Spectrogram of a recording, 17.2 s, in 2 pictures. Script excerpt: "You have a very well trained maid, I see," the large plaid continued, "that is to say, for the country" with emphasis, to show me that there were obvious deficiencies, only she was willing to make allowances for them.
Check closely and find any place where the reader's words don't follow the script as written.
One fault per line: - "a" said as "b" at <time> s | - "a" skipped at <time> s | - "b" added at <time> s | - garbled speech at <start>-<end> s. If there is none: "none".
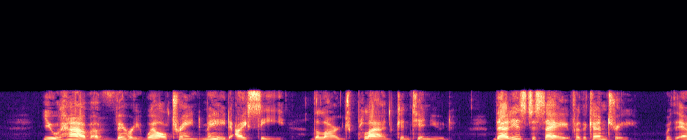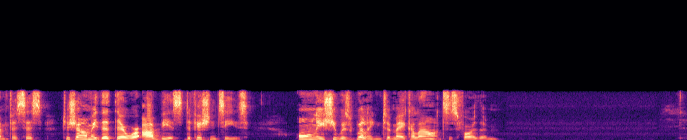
none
